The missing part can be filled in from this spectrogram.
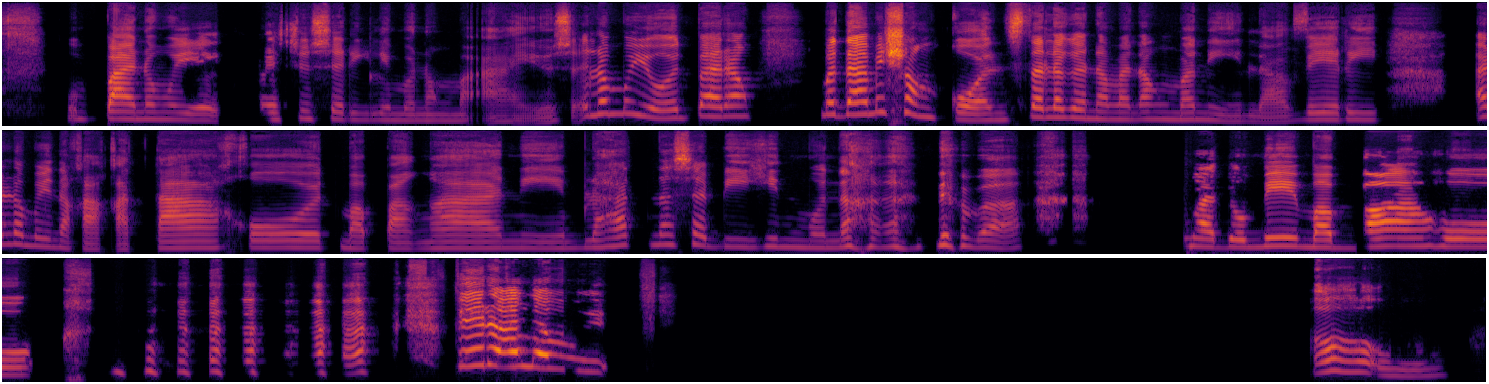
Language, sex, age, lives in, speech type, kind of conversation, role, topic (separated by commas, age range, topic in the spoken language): Filipino, female, 35-39, Philippines, conversation, podcast, host, Paano ka nagbago matapos ang huli mong malaking pagbabago sa buhay?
